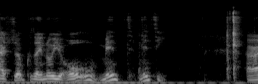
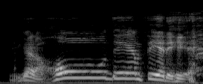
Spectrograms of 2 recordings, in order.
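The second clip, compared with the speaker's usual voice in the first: slow, higher, disbelieving with a laugh; incredulous; 7 semitones higher than usual. Retold or imitated. To the girls sitting beside him, slow laughing disbelief. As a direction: ask it like the empty theater is obvious. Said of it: "And I'm like".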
